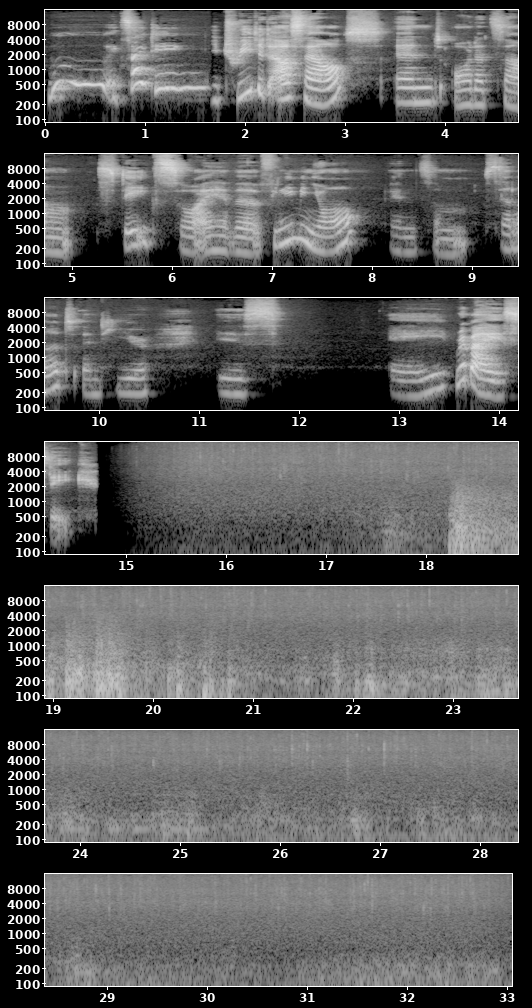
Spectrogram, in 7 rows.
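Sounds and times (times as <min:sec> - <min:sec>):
rain hissing: 0:15.0 - 0:33.0
low roll of thunder: 0:17.4 - 0:33.0.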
